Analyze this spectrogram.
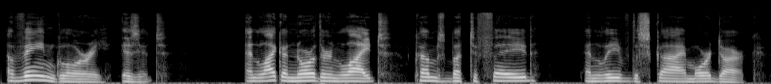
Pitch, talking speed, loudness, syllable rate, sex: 145 Hz, 150 wpm, -17 LUFS, 3.9 syllables/s, male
